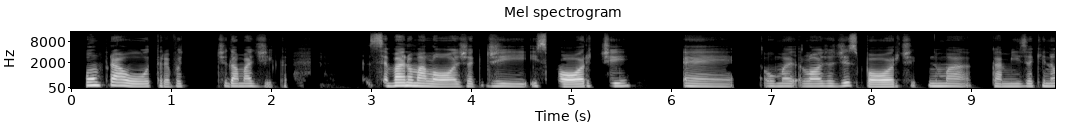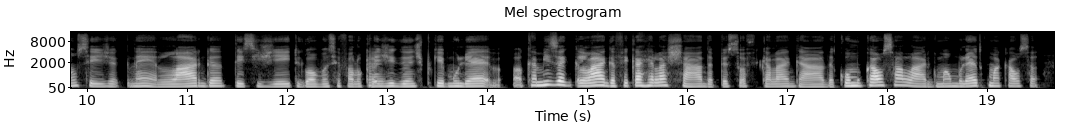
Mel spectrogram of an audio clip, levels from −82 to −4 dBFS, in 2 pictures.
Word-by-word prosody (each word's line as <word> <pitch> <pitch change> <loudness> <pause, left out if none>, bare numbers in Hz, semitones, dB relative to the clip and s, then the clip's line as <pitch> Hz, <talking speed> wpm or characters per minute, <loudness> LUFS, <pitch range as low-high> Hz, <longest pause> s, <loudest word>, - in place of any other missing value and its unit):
Compra 205 -1 +4
outra, 155 -3 0
vou 155 +4 -8 0.3
te 170 - -10
dar 165 -1 +1
uma 160 0 -1
dica: 150 -4 -13 0.8
você 190 - -4
vai 190 +2 +6
numa 180 -3 +6
loja 145 0 +1
de 155 -3 -4
esporte, 165 +2 +1 0.5
eh, 150 -4 -4 0.3
uma 160 0 -4
loja 155 +1 -1
de 160 +4 -3
esporte, 140 -6 +1
numa 160 -1 -3 0.2
camisa 155 0 -4
que 160 - -8
não 165 +3 -2
seja, 155 -6 -5
né, 160 -2 -2
larga 160 +4 +2
desse 155 -1 -5
jeito 145 +2 -4
igual 145 -1 0
você 150 +3 -6
falou 150 -1 -3
que - - -7
é 150 +1 0
gigante 155 0 -1
porque 170 - -1
mulher, 160 0 +2 0.2
a - - -3
camisa 230 +3 +3
larga 180 +1 +6
fica 180 +3 +2
relaxada, 180 -7 +1
a - - -17
pessoa 155 0 -5
fica 150 -2 -7
largada, 140 -2 -2
como 180 +3 +2
calça 205 +3 +4
larga, 155 -7 -1
uma 155 +1 -2
mulher 160 +3 +1
com - - -4
uma 170 - 0
calça 160 -1 -5
160 Hz, 160 wpm, -24 LUFS, 150-170 Hz, 0.8 s, vai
